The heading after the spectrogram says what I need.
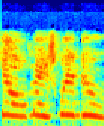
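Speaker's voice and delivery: very high, loud holler. Retelling what people shouted from passing cars: imitating people yelling from cars. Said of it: "yelling out of cars".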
